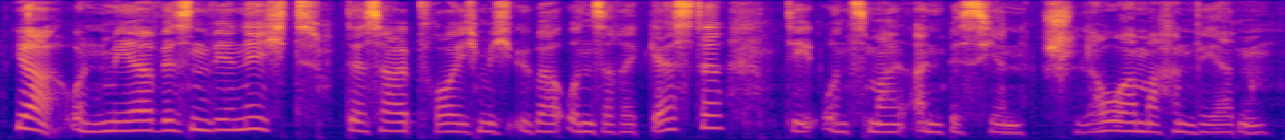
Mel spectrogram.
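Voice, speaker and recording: A woman hosting a talk show with a mid-pitched voice. She introduces her guests and puts clear, direct questions to them. The recording is dry and close to the mic. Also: a little mellow, dry recording. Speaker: host.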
